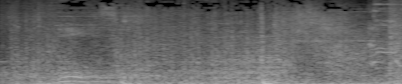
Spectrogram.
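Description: A large structure shatters with a booming crash.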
